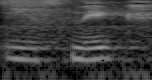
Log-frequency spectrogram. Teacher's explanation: the nasal sound is devoiced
